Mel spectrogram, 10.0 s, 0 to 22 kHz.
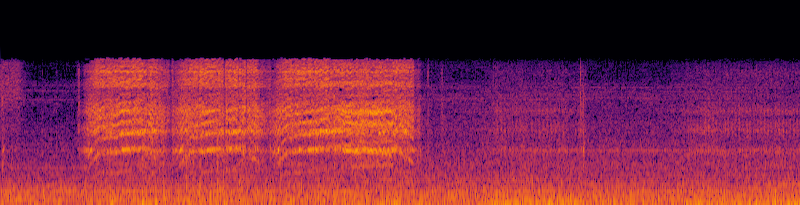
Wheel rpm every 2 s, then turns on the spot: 50, 110, 80, 10, 10.
4-10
